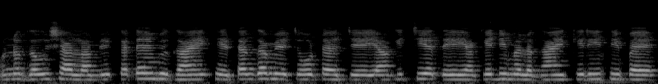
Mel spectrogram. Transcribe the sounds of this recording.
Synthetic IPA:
ɦʊnəɡɐʋiʃaːlamẽkɐɗɦɪ̃bɪɡʱaːẽkʰeːʈɐ̃ŋɡə̆mẽt͡ɕoːʈɐt͡ɕejãɡɪt͡ʃijət̪ejãːkeːɗimɐləɡaːẽkʰɪɾit̪ʰipɐe

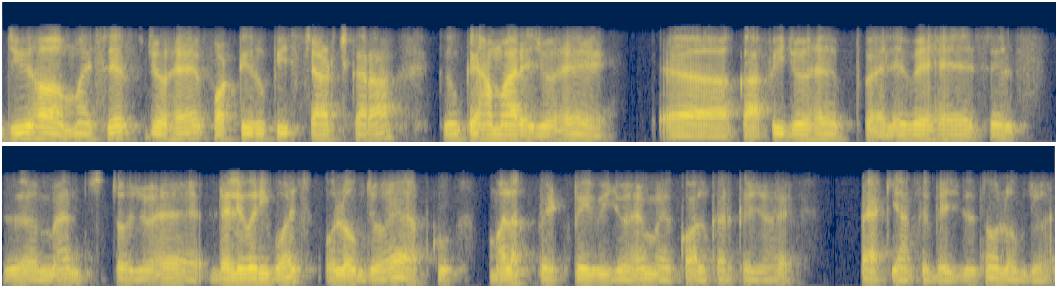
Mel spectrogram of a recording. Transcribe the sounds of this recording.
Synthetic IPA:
d͡ʒiːɦamɛ̃sɪɾfʰd͡ʒoːɦɛpʰɔːɾʈiɾupiːst͡ʃaːɾd͡ʒkɐɾakjõːkeɦɐmaːɾed͡ʒoːɦɛ | kaːfid͡ʒoːɦɛpɛɦlemeɦɛseːls | mɛ̃ːnt͡ʃt̪od͡ʒoːɦɛɖeliʋəɾibɔːɪso̰loːɡd͡ʒoːɦɛaːpko | mɐlək̚peːʈ̚pebʱid͡ʒoːɦɛmɛ̃kɔːlkɐɾked͡ʒoːɦɛ | pɛːkjɐɦãsebʱeːd͡ʒd̪eːt̪aɦũloːɡd͡ʒoːɦɛ

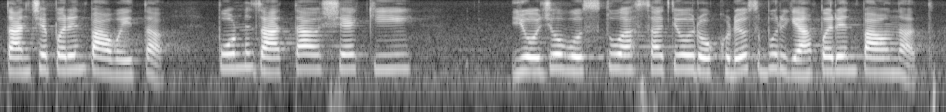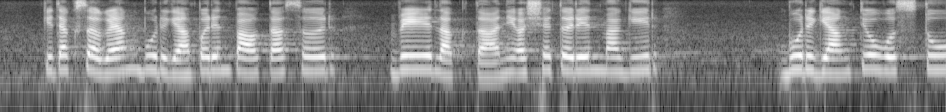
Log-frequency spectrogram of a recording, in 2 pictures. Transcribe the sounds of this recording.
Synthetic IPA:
t̪ãɲt͡ɕɛ̃pəɾjənt̪̚paʋəjt̪a | puːɳd͡zat̪aəɕɛ̃ki | jɔd͡ʑɔʋəst̪uasat̪jɔɾokʰɽjɔt͡sbʱuɾɡjãpəɾjənt̪̚paʋnat̪ | kiːt̪jãksəɡɭjãŋkbuɾɡjãpəɾjənt̪̚paʋt̪asəɾ | ʋeɭlaɡt̪aːniəɕɛ̃t̪əɾenmaɡiːɾ | bʱuɾɡjãŋkt̪jɔʋəst̪u

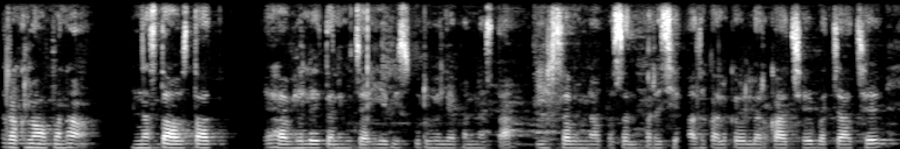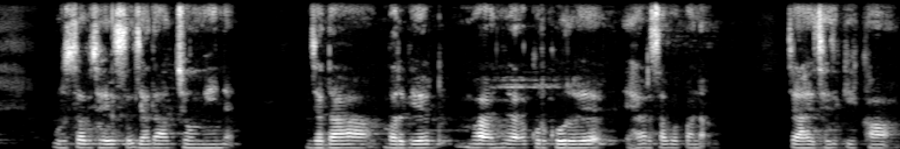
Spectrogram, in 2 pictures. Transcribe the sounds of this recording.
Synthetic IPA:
ɾəkʰləũəpən | nəst̪aəst̪at̪ | eɦəbʱelɛt̪ənikt͡ʃaɦijebʱiskuʈbʱeleəpənːəst̪aiɾsəbənɾapəsə̃nd̪kəɾɛt͡ʃʰɛʔəd̪ʱkəlkeləɾkat͡ʃʰɛbətːʃat͡ʃʰɛ | usəbt͡ʃʰɛsəd͡ʒad̪at͡ʃomin | d͡ʒad̪abəɾɡeɖbkuɾkuɾɦeeɦəɾsəbəpən | t͡ʃaɦɛt͡ʃʰɛkikʰã

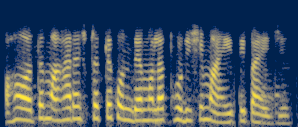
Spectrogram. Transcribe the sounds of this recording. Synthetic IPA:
ɦɔ̃t̪əməɦaɾaʂʈɾat̪ːekoɳd̪em̤əlat̪ʰoɽiɕiːmaɦit̪iːpaɦid͡ʑe

